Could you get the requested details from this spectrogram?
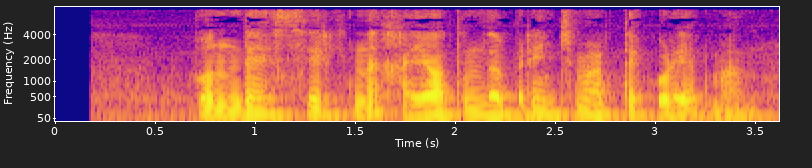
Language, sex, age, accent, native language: Uzbek, male, 18-24, Navoiy, Uzbek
